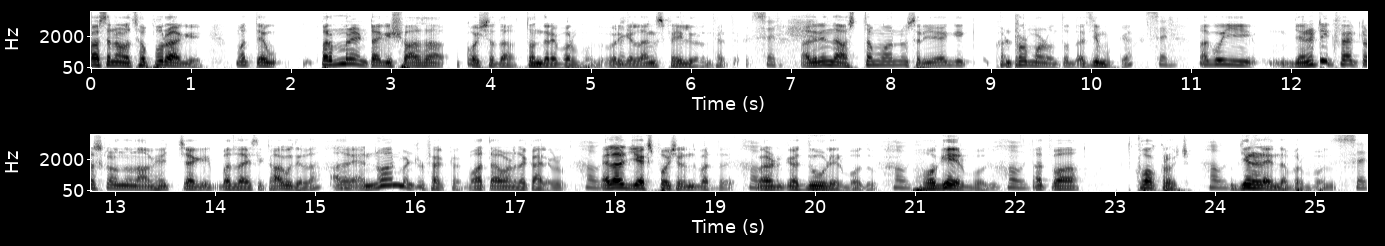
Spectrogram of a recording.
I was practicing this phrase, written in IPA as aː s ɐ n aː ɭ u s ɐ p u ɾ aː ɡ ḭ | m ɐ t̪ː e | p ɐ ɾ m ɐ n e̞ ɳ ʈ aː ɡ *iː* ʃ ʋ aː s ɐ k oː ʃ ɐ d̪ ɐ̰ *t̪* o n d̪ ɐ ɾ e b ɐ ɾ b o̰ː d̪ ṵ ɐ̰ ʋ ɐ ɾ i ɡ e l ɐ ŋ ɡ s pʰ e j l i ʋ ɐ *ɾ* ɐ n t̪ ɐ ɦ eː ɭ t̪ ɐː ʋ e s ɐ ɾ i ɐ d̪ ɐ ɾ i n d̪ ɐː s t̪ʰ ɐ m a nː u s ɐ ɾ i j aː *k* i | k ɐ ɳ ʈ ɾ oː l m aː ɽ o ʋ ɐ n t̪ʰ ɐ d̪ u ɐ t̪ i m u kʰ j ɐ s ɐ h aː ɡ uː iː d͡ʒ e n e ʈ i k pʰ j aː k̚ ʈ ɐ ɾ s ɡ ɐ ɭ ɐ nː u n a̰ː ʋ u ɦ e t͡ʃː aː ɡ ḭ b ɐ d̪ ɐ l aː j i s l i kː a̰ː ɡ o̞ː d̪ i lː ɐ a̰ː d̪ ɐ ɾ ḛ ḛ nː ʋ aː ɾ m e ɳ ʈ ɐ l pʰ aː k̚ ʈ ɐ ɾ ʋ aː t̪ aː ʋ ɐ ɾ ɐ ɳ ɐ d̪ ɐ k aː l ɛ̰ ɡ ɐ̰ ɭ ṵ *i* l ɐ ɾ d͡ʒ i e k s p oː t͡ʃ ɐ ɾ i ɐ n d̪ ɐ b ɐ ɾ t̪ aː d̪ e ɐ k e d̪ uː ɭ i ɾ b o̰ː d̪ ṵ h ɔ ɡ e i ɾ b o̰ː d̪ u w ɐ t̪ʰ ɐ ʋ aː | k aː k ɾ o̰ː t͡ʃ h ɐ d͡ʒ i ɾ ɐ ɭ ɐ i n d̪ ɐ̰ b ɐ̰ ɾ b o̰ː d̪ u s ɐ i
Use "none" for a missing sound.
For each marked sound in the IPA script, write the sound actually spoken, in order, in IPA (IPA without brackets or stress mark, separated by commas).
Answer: i, t̪, ɾ, ɡ, ɛ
